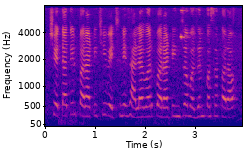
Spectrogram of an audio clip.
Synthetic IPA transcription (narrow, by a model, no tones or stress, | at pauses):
kɕet̪at̪iːlpəɾaʈit͡ɕiːʋet͡sniːd͡zʱaljaʋəɾpəɾaʈint͡səʋəd͡zənkəsəːkəɾaʋ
